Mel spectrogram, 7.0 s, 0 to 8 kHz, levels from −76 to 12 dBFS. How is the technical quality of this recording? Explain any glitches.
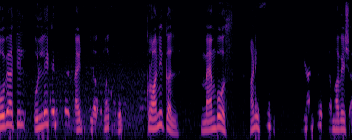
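The recording has two recurring glitches, both typical of a hands-free call where the echo canceller struggles with the far end.

Other side's voice leaking through appears at 0.53–0.67 s, 0.99–1.24 s, 1.63–1.75 s and 1.95–2.93 s. A second, fainter voice sits under the talker, barely audible at first and later only about 15 to 25 dB down. The likely cause is loudspeaker playback picked up by the microphone and not fully cancelled. Unlike a dropout, this adds a sound that doesn't belong rather than removing the talker.

Speech suppressed in double talk occurs at 1.0–2.49 s, 5.13–5.58 s, 5.99–6.75 s and 6.95–7.0 s. Here the talker's own voice sinks, by as much as about 30 dB at 6.0–6.75 s and only slightly at the very end, coming and going in chunks. Both sides were probably talking at once, so the canceller turned everything down rather than separate them. 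This is the reverse of leakage: the wanted voice loses level and high end instead of gaining an extra voice. The two overlap from 1.0 to 2.5 s, where the talker dips while the leaked voice is present. The call's microphone processing limits the band to 8 kHz, which is expected and not a fault.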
